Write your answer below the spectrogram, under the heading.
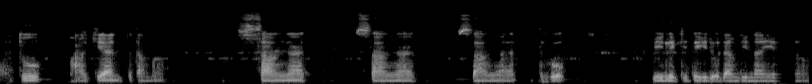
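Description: A man speaks at a very slow pace with long, frequent pauses, the sound dry and close with no echo. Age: 40s. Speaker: business coach. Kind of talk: motivational talk. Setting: airport lounge. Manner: animated.

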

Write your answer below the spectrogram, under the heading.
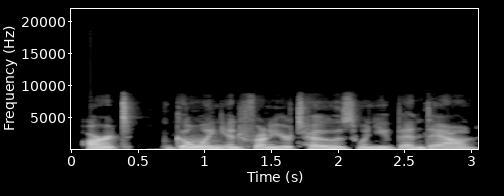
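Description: Recorded dry and close with no echo over a quiet background, a woman with fairly low pitch speaks at a moderate pace in an unremarkable speaking voice. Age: 40s. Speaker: fitness coach podcast host. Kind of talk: casual instructional monologue. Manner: conversational, frequent self-corrections and repetitions.

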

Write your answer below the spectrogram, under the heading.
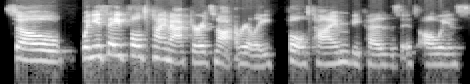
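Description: A woman with an Ontario accent speaks with lively intonation. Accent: Canadian (Ontario). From Canada, Niagara region (Fort Erie, Ontario). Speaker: actress and singer-songwriter. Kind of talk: casual chat.

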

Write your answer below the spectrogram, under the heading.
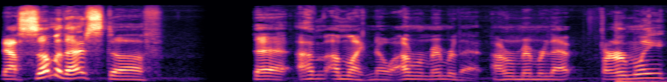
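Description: A man speaks in a normal speaking voice with an American accent. His pitch is fairly high, with ordinary variation, at a moderate pace. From Arkansas, US South (Cabot). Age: 40s. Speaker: musician and actor. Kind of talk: casual chat.

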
